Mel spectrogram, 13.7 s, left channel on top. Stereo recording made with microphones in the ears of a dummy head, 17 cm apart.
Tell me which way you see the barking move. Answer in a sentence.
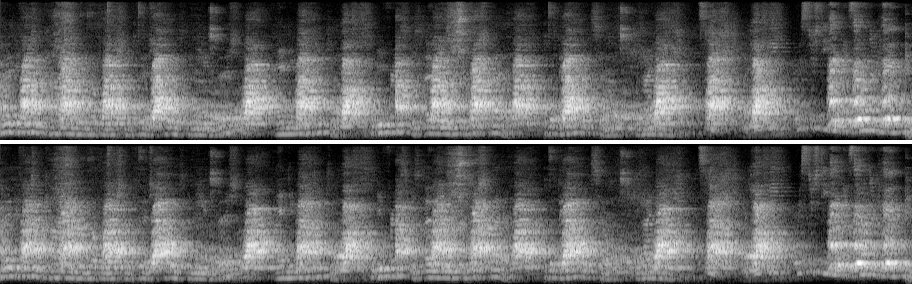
You can hear the barking stay in one place.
